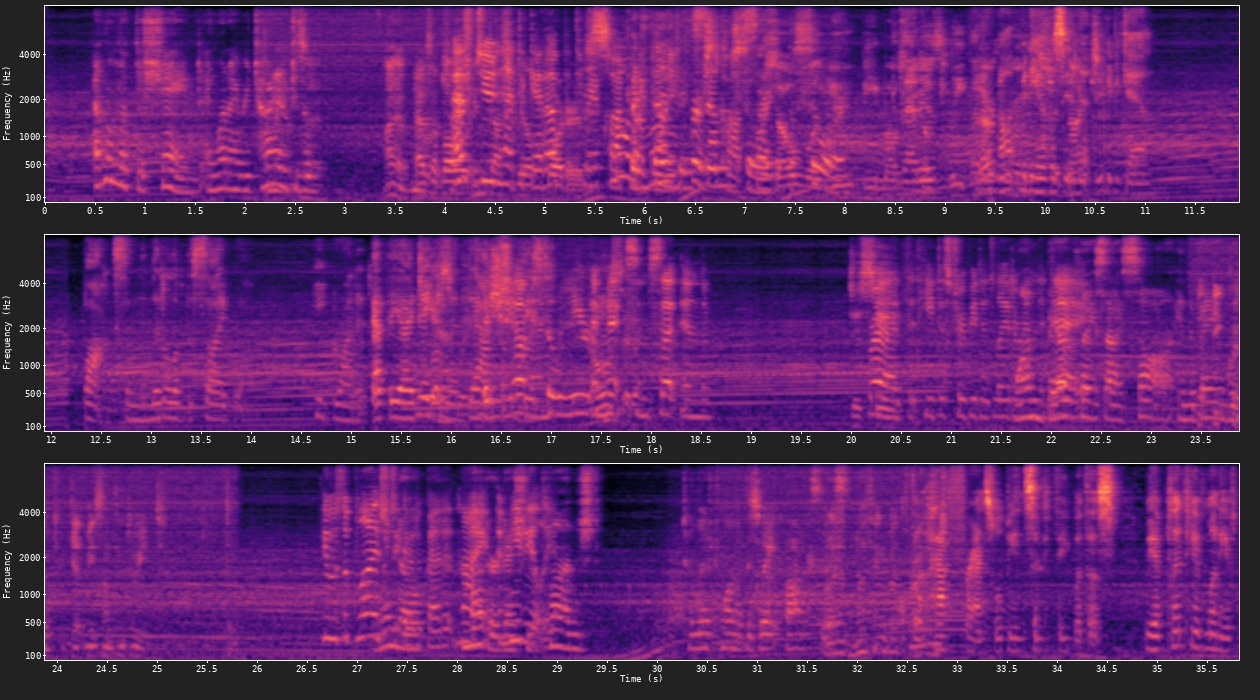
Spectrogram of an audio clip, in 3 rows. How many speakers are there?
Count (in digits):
9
